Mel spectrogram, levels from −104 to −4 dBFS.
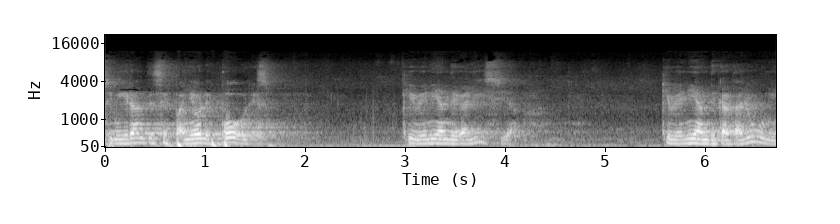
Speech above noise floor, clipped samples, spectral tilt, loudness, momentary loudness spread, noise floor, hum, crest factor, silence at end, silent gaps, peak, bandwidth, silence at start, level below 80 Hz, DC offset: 28 dB; under 0.1%; -9.5 dB/octave; -15 LUFS; 17 LU; -42 dBFS; none; 16 dB; 0 s; none; 0 dBFS; 7.6 kHz; 0 s; -32 dBFS; under 0.1%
